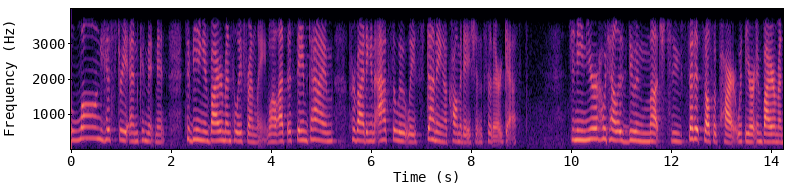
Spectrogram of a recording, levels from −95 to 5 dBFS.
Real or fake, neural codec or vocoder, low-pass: real; none; 3.6 kHz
